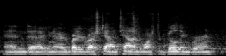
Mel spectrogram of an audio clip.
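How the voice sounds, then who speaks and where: A man with a gravelly, dark mid-range voice speaks quickly in a completely flat delivery while leading a hotel ghost tour. His stories ramble, with many fillers and restarts. He's off-mic at a distance in an echoey hallway, with slight background noise.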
